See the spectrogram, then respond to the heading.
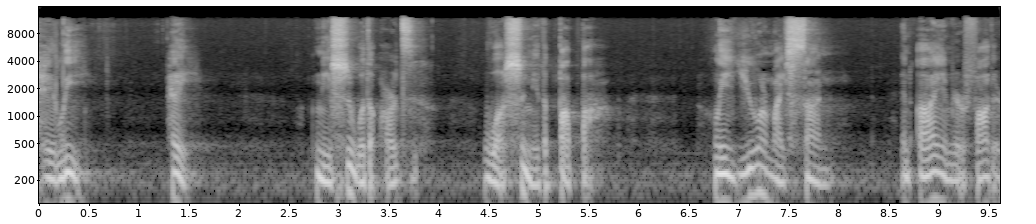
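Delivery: quiet, soft, very slow, spoken up close. Retelling words said to a son held close: retelling speaking softly. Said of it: "I'll softly say to him".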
